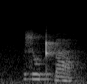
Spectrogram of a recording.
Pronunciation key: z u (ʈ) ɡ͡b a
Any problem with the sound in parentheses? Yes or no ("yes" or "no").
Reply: no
